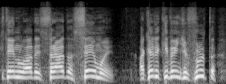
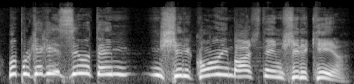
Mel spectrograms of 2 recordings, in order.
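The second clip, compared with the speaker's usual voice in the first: put-on curious child; 8 semitones higher than usual. Child asking mom in story.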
